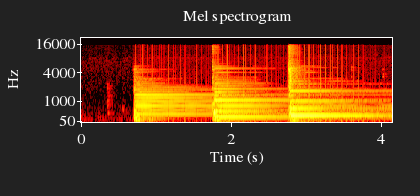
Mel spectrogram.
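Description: Yamaha PSR-S970 arranger keyboard in a piano voice playing three notes one after another, G, then C, then E, each rising in pitch about a second apart. The notes are held so that they stack into a C major chord with G in the bass, then fade together.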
